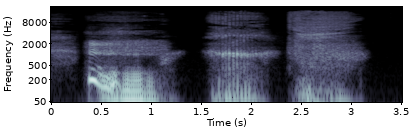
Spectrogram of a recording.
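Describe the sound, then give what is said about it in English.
A person imitates snoring with their voice: three fairly loud rasping bursts, the first a low groaning rumble and the next two breathier, with short pauses between them. “Were the snoring noises words?”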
